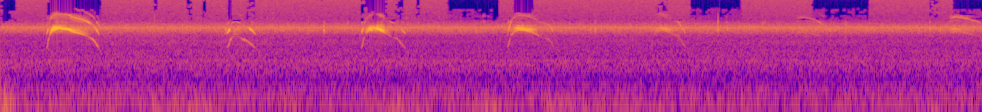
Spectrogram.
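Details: A northern royal albatross pair calls to one another with skycalls following a chick feeding. Roughly six arched harmonic calls, louder at first and fading later, under a steady background hiss and light wind.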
